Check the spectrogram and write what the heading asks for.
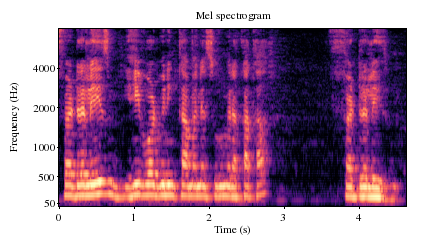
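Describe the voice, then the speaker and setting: A man, teaching in a slow lesson and reading word lists aloud syllable by syllable. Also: fairly high pitch, steady tone, mellow, low-quality recording. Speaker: English teacher.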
